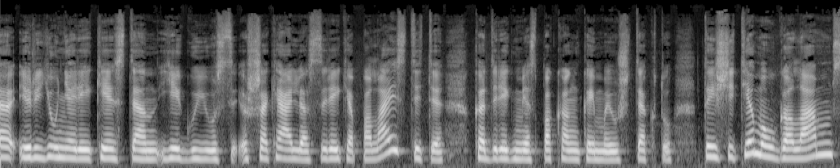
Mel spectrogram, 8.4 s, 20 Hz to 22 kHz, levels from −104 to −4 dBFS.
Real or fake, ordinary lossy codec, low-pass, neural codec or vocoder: real; MP3, 96 kbps; 19.8 kHz; none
